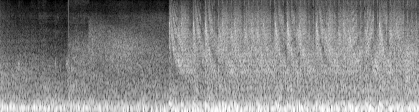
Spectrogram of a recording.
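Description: A destroyed target blows up in the space combat game Star Citizen's Arena Commander, a loud, dense roaring blast that swells in brightness partway through and keeps rumbling throughout.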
